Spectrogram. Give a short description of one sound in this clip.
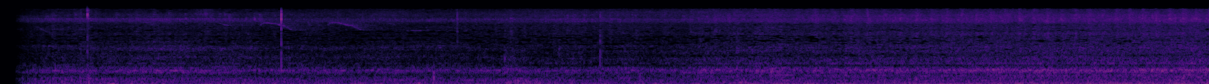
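A car engine hums as it slowly approaches.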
